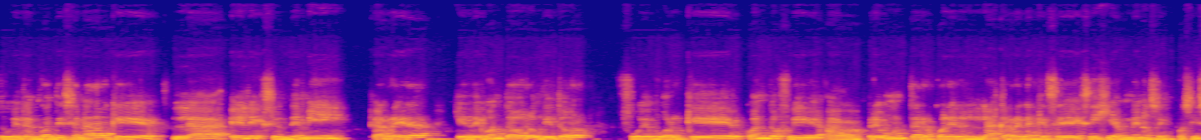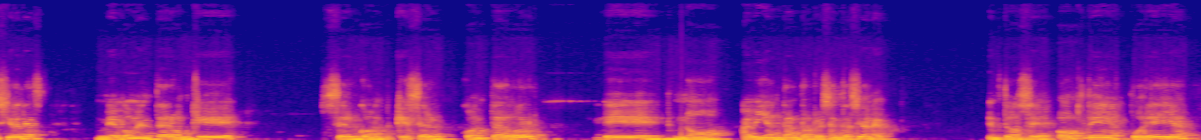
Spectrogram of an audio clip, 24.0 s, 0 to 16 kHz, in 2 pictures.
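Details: 41-year-old man who stutters; stuttering.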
